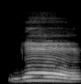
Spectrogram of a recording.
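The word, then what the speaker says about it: γῆ: of the world no gay so no so but this is ETA so you pronounce it as gay no no like like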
